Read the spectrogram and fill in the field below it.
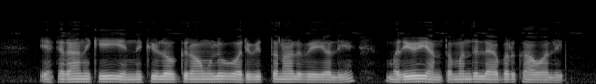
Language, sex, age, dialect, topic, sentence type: Telugu, male, 18-24, Utterandhra, agriculture, question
